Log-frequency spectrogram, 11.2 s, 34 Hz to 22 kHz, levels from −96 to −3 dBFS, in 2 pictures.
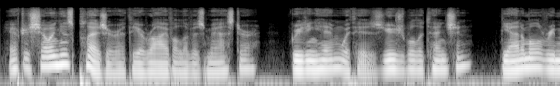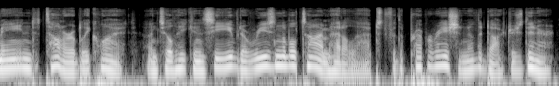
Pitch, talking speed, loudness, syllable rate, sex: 120 Hz, 195 wpm, -19 LUFS, 6.5 syllables/s, male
